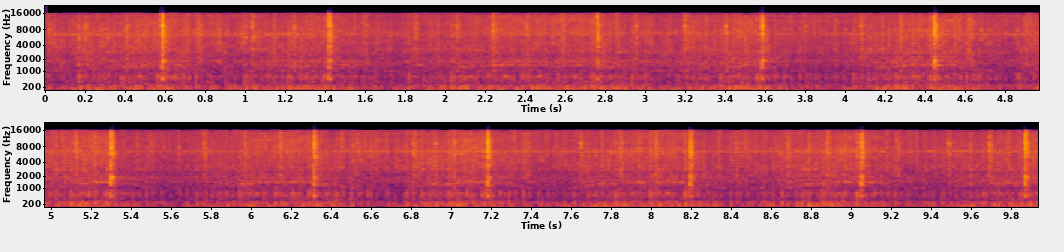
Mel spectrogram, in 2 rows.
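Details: Jeep CJ7 petrol engine at idle: a sharp, regular knock a little over once per second cuts through a steady idle.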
